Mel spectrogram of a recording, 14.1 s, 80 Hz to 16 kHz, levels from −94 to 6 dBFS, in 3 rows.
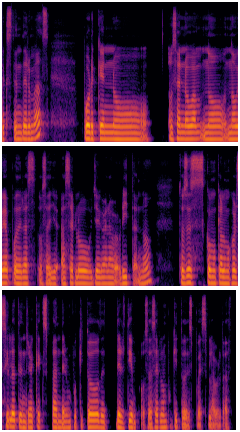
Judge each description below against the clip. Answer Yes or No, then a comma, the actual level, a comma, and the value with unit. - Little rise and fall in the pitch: Yes, narrow, 1.0 semitones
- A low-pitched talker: No, medium, 165 Hz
